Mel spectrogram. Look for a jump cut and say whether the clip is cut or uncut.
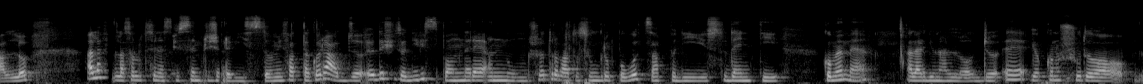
cut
